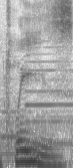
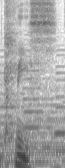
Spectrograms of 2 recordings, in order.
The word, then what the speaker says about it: Cleese: This is John Cleese, as in cheese. You've got to get that right. Yeah. In America, they call him Cleese. Yeah. And he really has a problem with that.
